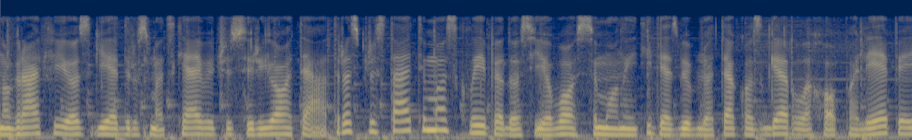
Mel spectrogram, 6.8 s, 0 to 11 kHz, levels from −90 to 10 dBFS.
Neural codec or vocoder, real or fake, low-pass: none; real; 7.2 kHz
